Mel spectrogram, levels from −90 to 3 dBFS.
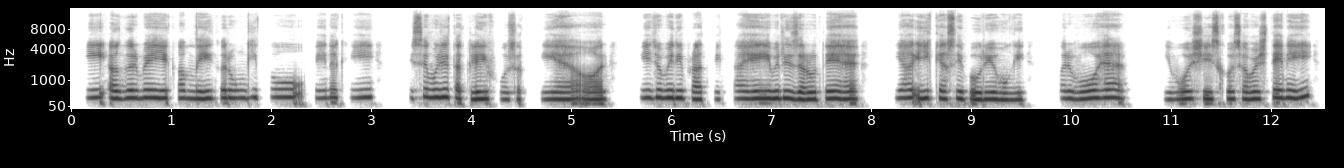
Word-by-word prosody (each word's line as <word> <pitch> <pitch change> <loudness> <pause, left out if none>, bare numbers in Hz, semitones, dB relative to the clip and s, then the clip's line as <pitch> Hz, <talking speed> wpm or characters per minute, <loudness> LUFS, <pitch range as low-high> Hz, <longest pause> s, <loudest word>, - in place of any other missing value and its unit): कि 280 +1 -2
अगर 265 +2 +2
मैं 275 +1 +1
ये 270 -1 +4
काम 265 0 -6
नहीं 250 +1 +2
करूँगी 270 +1 -2
तो 290 0 -2 0.2
कहीं 265 0 -8
न 285 - -3
कहीं 280 +1 -5 0.4
इससे 270 +4 -4
मुझे 290 +1 +4
तकलीफ़ 240 +1 +1
हो 225 - -6
सकती 230 0 -7
है 230 0 +2
और 115 0 +1 0.4
ये 275 0 -2
जो 280 0 0
मेरी 270 0 +3
प्राथमिकताएँ 240 +1 -4
है, 250 - +4
ये 255 0 +5
मेरी 255 0 +4
ज़रूरतें 235 +1 +3
हैं 245 +1 +3 0.4
या 270 +1 -1
ये 260 -1 +2
कैसे 250 -1 +1
पूरी 230 -1 +2
होंगी। 220 -1 +1 0.4
पर 255 0 -2
वो 250 +2 +3
है 275 +1 +2 0.4
कि 230 - -9
वो 235 +2 0
इस 250 0 -1
चीज़ 240 -1 -1
को 240 - -1
समझते 240 +3 +1
नहीं 275 +4 +2
255 Hz, 200 wpm, -22 LUFS, 235-270 Hz, 0.4 s, ये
